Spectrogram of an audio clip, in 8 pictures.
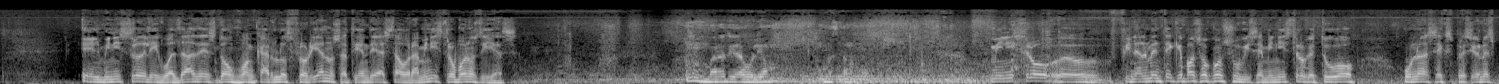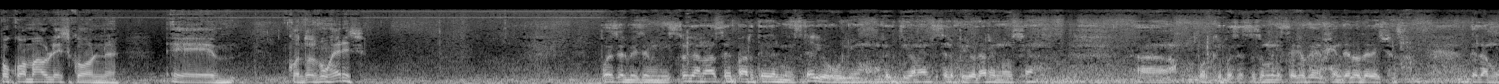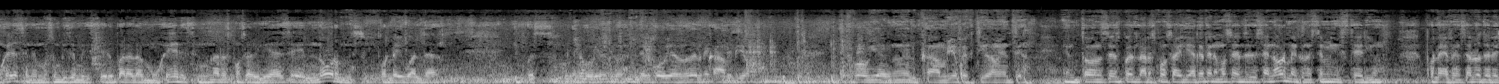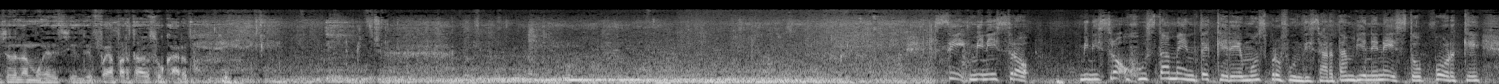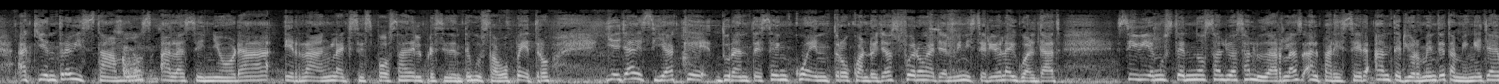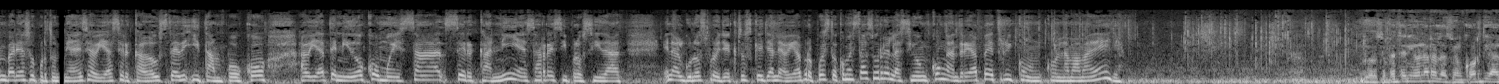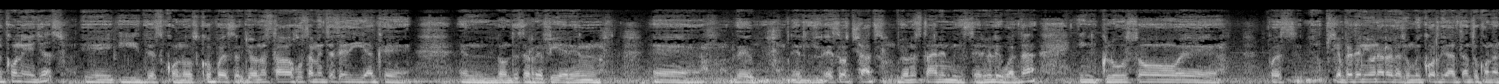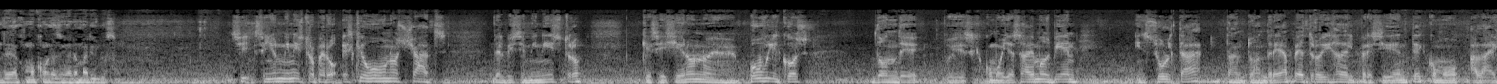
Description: El ministro de Igualdad, Juan Carlos Florián, conversó con La W sobre la reciente controversia en torno al ex viceministro de Igualdad, Dumar Guevara.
